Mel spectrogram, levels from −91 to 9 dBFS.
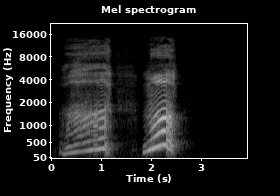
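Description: Nothing technically wrong turns up anywhere in this bit of audio, so there's no problem to point to here.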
